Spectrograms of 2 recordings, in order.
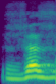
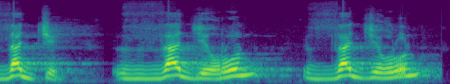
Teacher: آگے زجرن، یہاں پر زا اور جیم ایک ساتھ آنے کی وجہ سے ان کی ادائیگی مشکل ہو جاتی ہے، تو اس کے لیے آپ کو مخرج پہ غور کرنا ہے۔ زا کا مخرج کیا ہے؟ زبان کی نوک اور دونوں دانتوں کے درمیان سے ادا ہوتا ہے، اور جیم زبان کا درمیان اور تالو کے درمیان سے۔ تو زا کو پڑھنے کے بعد فوراً جیم کے مخرج پہ آپ کو آنا پڑے گا، زج، زز نہیں بلکہ زج، زجرن، زجرن۔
